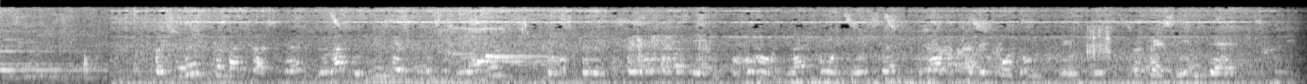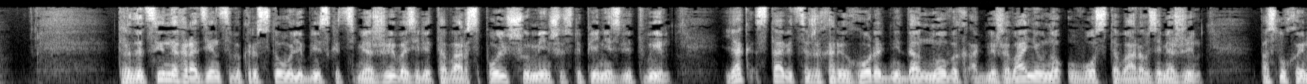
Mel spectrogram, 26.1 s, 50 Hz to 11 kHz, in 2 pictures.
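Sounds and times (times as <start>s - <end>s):
low rumble of train and platform noise: 0.0s - 13.2s
public-address boarding announcement in a railway station: 1.1s - 13.0s
speech: 14.4s - 26.1s.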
